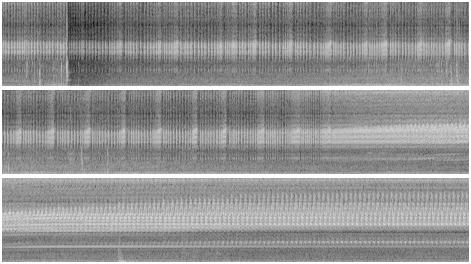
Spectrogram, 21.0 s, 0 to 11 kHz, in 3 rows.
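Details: Large brown cicada recorded 3 September 2015, late in the season with numbers dwindling. Its harsh, high buzzing starts softer, then swells into a loud, continuous sizzle after about twelve seconds, over a faint low hum.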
